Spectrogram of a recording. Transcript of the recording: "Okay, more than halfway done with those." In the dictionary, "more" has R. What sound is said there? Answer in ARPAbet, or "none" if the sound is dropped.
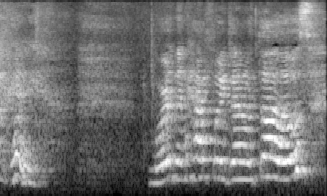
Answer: R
